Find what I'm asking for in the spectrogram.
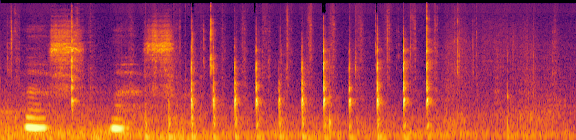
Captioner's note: tapping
